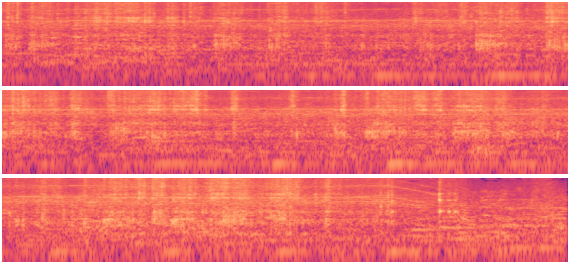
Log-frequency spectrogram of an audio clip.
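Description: Handheld electric mixer running with its beaters in a stainless steel bowl, a steady whine that cuts off shortly before the end.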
